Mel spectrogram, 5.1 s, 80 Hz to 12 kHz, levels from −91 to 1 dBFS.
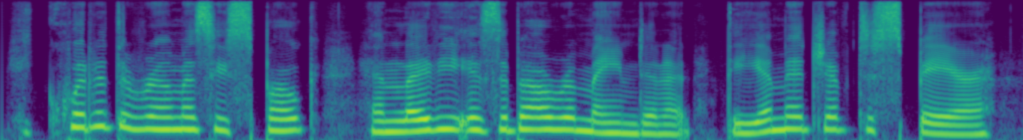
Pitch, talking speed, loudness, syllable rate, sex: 240 Hz, 200 wpm, -17 LUFS, 6.0 syllables/s, female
